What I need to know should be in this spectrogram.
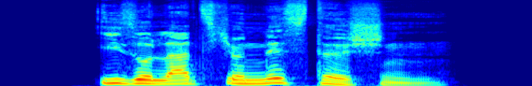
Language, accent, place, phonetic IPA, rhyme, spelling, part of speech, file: German, Germany, Berlin, [izolat͡si̯oˈnɪstɪʃn̩], -ɪstɪʃn̩, isolationistischen, adjective, De-isolationistischen.ogg
- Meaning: inflection of isolationistisch: 1. strong genitive masculine/neuter singular 2. weak/mixed genitive/dative all-gender singular 3. strong/weak/mixed accusative masculine singular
